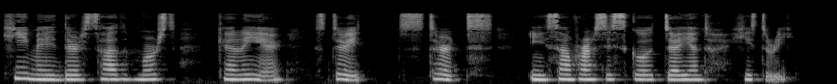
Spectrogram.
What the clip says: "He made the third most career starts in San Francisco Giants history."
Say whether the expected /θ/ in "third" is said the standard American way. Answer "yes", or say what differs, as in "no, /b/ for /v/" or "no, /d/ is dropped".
no, /s/ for /θ/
